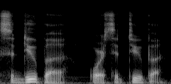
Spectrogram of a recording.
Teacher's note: That soft d or flap t sound is very common in North American English especially.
